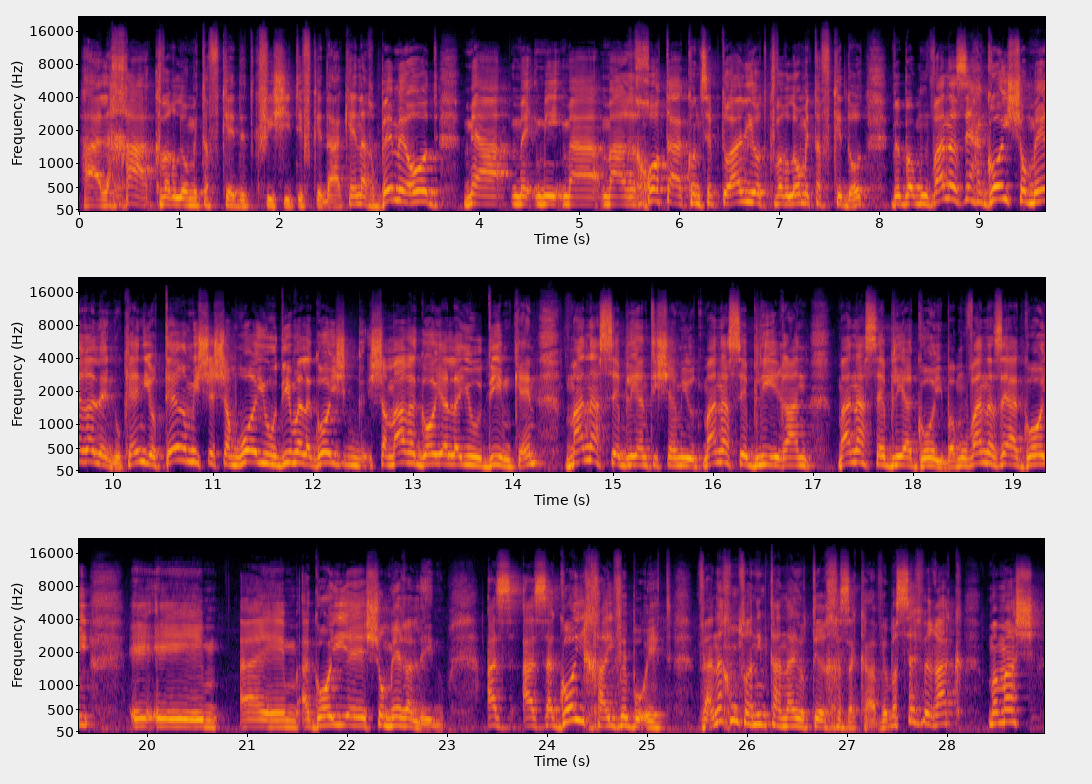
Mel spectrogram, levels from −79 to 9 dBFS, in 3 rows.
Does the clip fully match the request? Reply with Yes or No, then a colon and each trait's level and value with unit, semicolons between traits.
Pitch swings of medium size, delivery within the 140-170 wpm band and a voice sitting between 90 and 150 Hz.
No: average, 4.4 semitones; fast, 150 wpm; medium, 170 Hz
